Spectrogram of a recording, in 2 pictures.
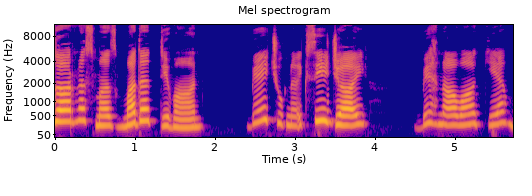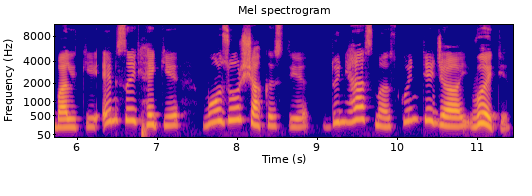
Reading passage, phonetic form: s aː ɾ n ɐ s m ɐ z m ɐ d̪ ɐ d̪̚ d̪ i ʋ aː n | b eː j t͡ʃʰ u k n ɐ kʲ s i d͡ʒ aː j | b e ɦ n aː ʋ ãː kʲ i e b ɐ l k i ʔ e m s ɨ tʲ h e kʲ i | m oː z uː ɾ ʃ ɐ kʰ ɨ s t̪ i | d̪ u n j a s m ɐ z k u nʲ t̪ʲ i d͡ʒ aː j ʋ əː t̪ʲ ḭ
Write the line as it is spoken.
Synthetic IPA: z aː ɾ n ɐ s m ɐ z m ɐ d̪ ɐ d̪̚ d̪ i ʋ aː n | b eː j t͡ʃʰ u k n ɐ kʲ s i d͡ʒ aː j | b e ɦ n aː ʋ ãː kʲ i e b ɐ l k i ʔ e m s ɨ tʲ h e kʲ i | m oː z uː ɾ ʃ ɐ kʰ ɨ s t̪ i | d̪ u n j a s m ɐ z k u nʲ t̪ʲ i d͡ʒ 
